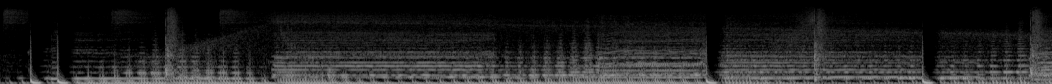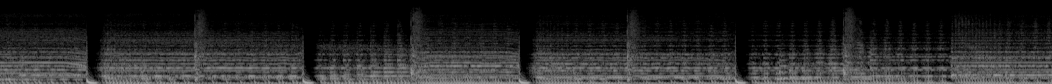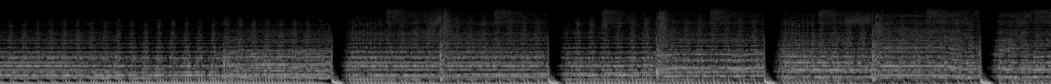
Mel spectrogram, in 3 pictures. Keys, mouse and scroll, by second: 0.6 shift+middle click, 2.9 ctrl+r, 11.3 middle click, 14.4-15.8 middle drag, 17.0 shift+click, 17.5 shift+click, 19.1 middle click, 20.8 middle click, 24.2 click, 29.4 e, 29.5 s, 30.4 click.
